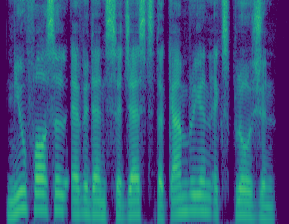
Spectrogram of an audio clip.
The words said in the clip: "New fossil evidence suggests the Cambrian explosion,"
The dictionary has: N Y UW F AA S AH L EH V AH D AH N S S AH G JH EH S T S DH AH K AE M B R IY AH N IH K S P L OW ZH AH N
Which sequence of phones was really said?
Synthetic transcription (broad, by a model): N Y UW F AA S AH L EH V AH D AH N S S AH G JH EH S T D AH K AE M B R IY AH N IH K S P L OW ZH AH N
